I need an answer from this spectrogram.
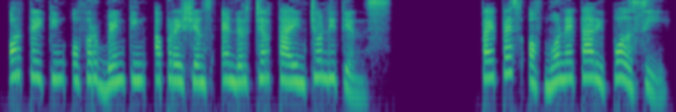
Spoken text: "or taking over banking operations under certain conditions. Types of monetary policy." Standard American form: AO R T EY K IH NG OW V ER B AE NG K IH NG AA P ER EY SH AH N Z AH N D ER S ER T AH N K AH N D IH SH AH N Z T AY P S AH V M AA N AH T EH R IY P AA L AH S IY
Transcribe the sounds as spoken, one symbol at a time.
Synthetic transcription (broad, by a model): AO R T EY K IH NG OW F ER B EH NG K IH NG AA P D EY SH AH N S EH N D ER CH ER T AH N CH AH N D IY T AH N S T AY P S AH F M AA N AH T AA R IY P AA L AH S IY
